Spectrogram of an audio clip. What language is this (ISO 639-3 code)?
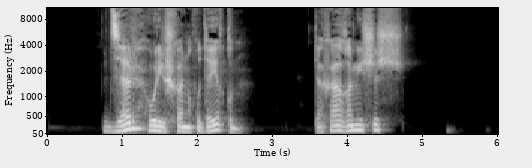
kbd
